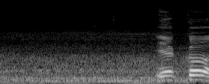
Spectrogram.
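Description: Steady outdoor background noise, like traffic or street hum, runs through a pause in a man's speech. Two short spoken syllables come near the end.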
